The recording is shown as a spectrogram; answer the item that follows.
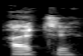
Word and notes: h: Spanish

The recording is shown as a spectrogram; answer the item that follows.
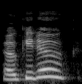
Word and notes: okeydoke: English

